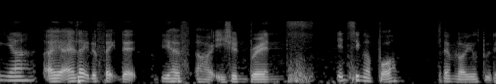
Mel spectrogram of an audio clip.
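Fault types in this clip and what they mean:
overdone noise removal: denoiser pushed way too hard, so gaps in the speech drop to near silence with twinkly specks.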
